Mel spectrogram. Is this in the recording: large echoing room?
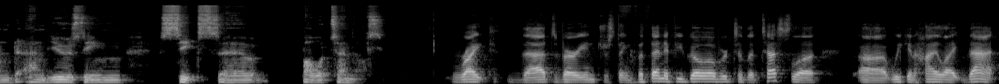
no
